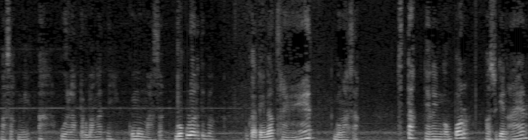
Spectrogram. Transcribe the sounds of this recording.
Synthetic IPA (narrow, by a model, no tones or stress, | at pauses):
masak̚miahɡ̥ualapərbaŋət̪̚nɪh | ɡ̥umomasak̚ɡuakəluart̪ubaŋ | bukat̪ɛŋndat̪rɛt̪̚ | ɡuamasak̚ | t͡ʃə̥t̪ak̚ɲalankɔmpɔr | masukɪnʔaɪr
